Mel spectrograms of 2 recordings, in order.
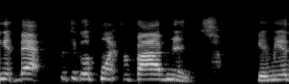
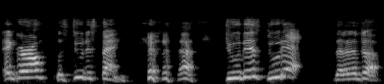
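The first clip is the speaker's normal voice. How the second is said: her own cheerleader voice; 3 semitones higher than usual. Retold or imitated. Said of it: "That's how I talk".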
